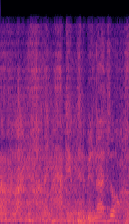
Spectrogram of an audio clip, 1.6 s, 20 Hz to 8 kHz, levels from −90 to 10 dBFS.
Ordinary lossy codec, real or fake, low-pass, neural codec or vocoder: none; fake; 7.2 kHz; codec, 16 kHz, 1 kbps, X-Codec, HuBERT features, trained on LibriSpeech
